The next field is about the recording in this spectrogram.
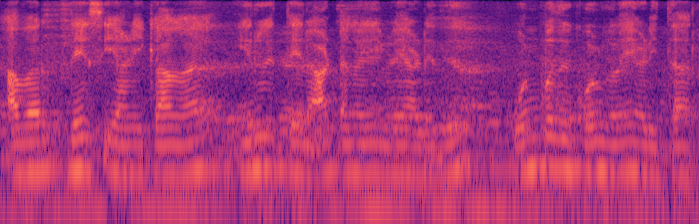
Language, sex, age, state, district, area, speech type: Tamil, male, 18-30, Tamil Nadu, Madurai, rural, read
